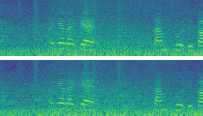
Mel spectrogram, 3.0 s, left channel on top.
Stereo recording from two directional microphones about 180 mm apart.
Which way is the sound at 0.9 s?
5° left (ahead or behind).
